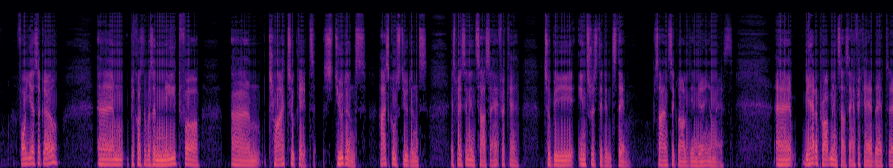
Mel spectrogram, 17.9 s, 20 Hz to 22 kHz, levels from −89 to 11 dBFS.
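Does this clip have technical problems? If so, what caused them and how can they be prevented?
Yes. A steady 86.1 Hz buzz runs under all the speech, which drags 0.938 times slow at normal pitch. This is block size mismatch (padded): a writer fills only part of each 512-sample read block, and zero gaps fill the rest. Prevent it by matching block sizes at every stage boundary.

Brief smeared, phasey patches come from AAC frame loss with concealment. The decoder patches lost frames from the last good spectrum at 2.83–2.89 s between "um because" and "was a need for", at 6.01–6.12 s between "for um try to" and "students high school students", at 9.90–9.97 s, and at 16.20–16.24 s before "a problem in". Prevent it with reliable transport, retransmission or forward error correction.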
